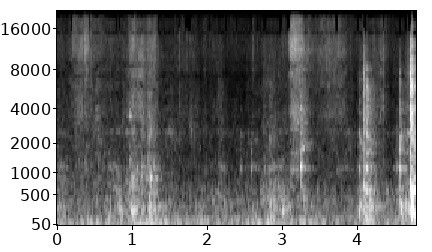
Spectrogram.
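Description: A spoon stirs tulumba dough in a pot over low heat, with scraping and soft knocks against the pot sides in an irregular rhythm, close by and moderately quiet.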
